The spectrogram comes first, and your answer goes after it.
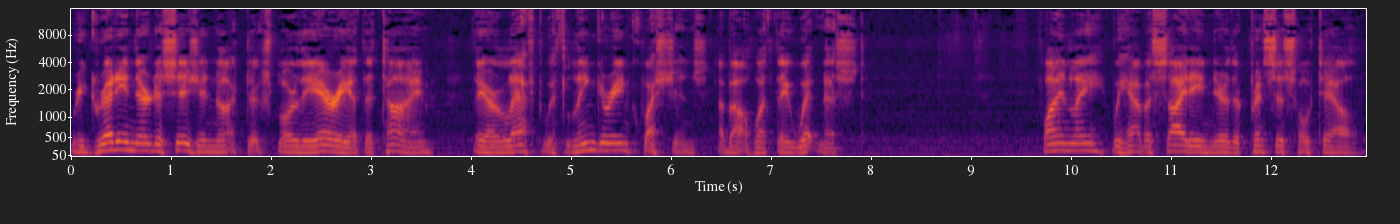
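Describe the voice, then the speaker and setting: Creaky-voiced man narrating like a nature documentary. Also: on the high side, a bit bright, slight background noise. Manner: measured, formal read-aloud delivery. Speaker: podcast narrator and host.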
